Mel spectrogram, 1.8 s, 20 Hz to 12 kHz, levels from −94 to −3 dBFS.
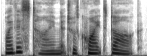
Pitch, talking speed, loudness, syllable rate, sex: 200 Hz, 230 wpm, -17 LUFS, 4.6 syllables/s, female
